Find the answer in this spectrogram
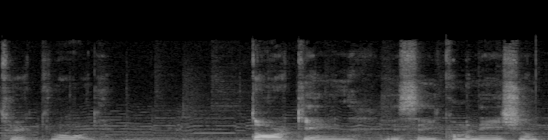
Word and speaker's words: Tryckvåg: Tryckvåg means blast wave, and it's pronounced Tryckvåg.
